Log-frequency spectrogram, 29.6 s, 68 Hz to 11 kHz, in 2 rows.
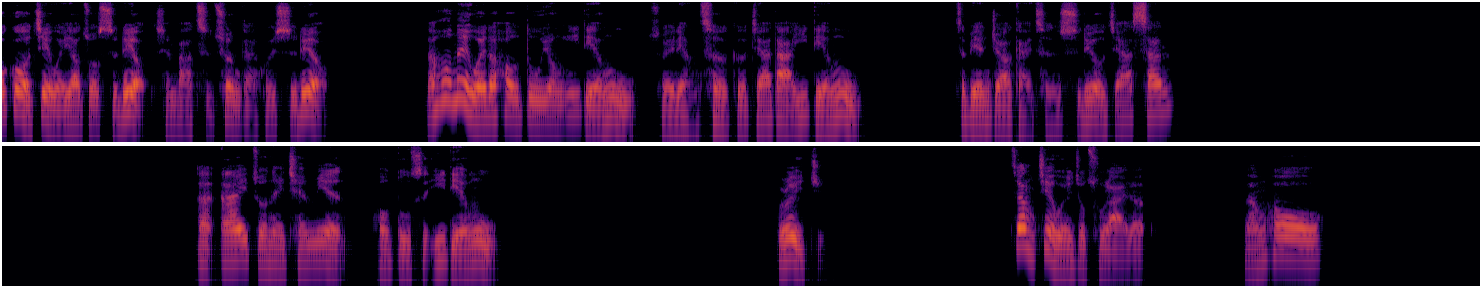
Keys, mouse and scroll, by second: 0.8-3.8 shift+drag, 3.8-6.8 middle drag, 8.2-10.9 shift+drag, 10.9 scroll down 3, 11.0-12.7 middle drag, 12.7 ctrl+a, 14.4 Tab, 14.8-16.5 middle drag, 18.9-21.3 drag, 21.3-23.6 right drag, 23.6-28.2 middle drag, 28.2 KP_1, 29.3-29.5 shift+middle drag.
